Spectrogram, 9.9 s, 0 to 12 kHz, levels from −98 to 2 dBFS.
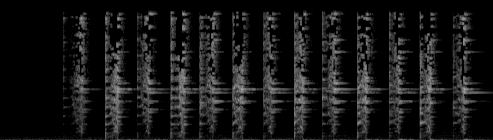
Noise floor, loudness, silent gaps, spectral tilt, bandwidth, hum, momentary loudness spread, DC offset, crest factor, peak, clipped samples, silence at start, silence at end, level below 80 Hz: -82 dBFS; -42 LUFS; none; 3.5 dB/octave; 11.5 kHz; none; 15 LU; under 0.1%; 26 dB; -20 dBFS; under 0.1%; 1.25 s; 0.25 s; -76 dBFS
